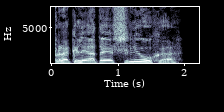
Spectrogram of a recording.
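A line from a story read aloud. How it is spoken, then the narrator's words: Roar. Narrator (Russian): проревел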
